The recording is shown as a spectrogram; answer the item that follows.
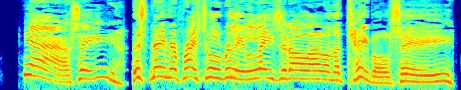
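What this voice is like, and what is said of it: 1930s gangster voice. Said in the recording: “this is my impression of a 1930s gangster”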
